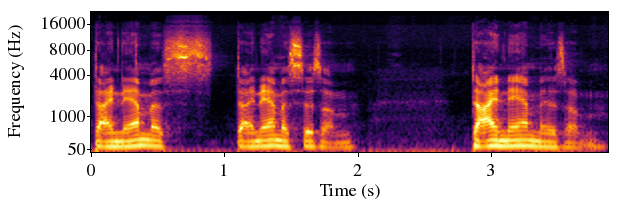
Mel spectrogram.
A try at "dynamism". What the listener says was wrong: I think you were putting the emphasis on the wrong syllable.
